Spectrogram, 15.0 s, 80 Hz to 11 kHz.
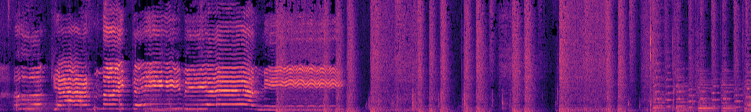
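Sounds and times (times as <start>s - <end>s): live band dance music: 5.6s - 15.0s
sharp drum kit hits: 6.5s - 15.0s.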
